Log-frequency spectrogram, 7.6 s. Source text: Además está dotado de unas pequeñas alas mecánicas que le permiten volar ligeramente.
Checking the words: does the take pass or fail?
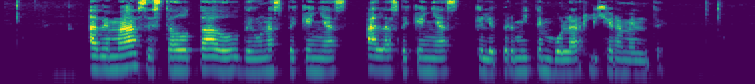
fail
